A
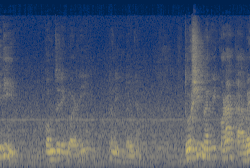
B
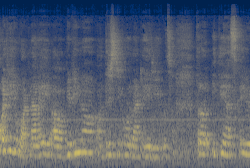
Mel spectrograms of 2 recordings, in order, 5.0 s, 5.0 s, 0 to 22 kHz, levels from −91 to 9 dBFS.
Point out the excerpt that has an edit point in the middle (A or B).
A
